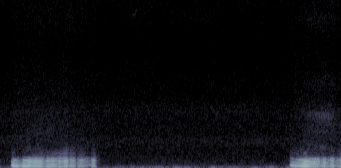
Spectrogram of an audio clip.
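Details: Cat snoring while asleep: two drawn-out, nasal, buzzy tones of about a second each, wavering slightly in pitch, separated by roughly two and a half seconds of soft breathing.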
